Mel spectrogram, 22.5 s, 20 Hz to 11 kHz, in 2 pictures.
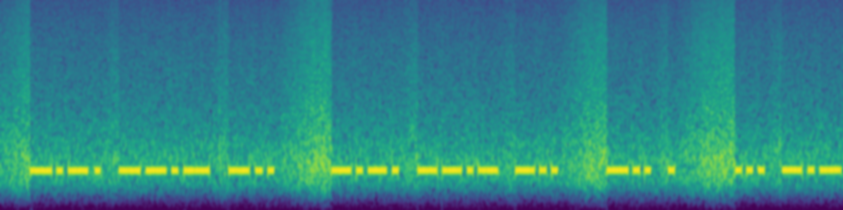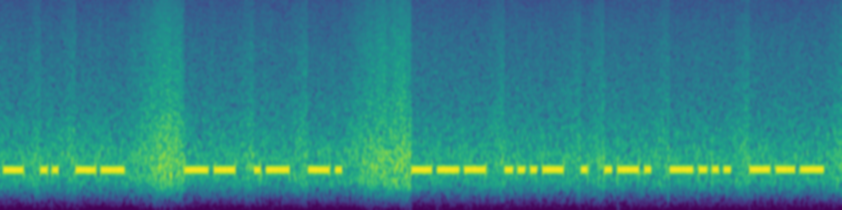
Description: Morse code, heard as a keyed tone, hand-sent with a straight key, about 15 wpm, 660 Hz, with radio static and a narrow filter. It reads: CQD CQD DE SYIM MAN …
